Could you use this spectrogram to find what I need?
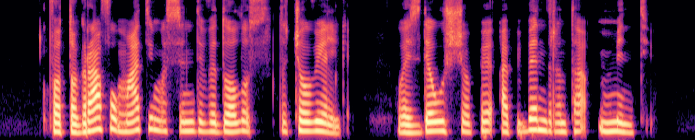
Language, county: Lithuanian, Kaunas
